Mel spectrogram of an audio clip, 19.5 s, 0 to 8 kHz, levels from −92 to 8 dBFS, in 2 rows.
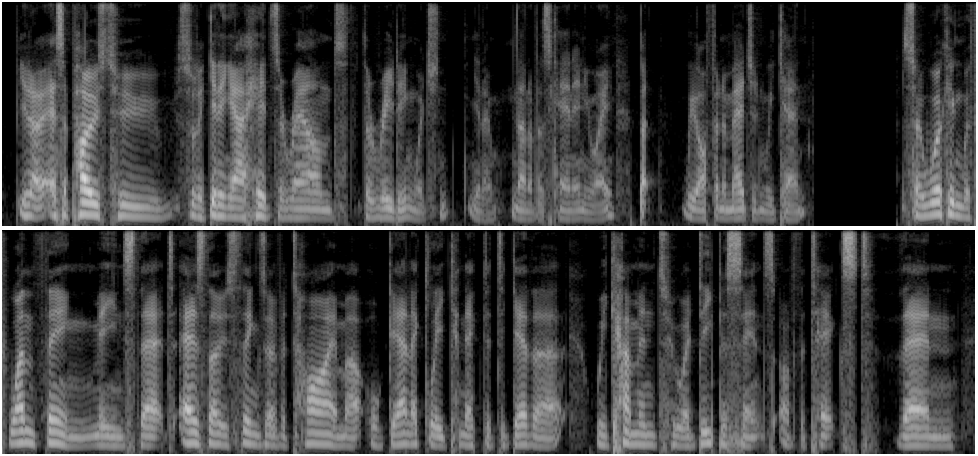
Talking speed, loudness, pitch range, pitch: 165 wpm, -26 LUFS, 120-145 Hz, 130 Hz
